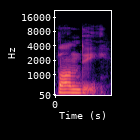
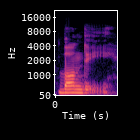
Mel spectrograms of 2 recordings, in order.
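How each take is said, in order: The two takes are said the same way.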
